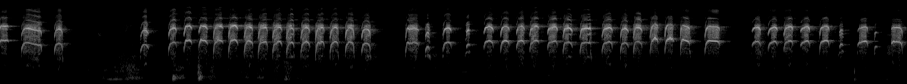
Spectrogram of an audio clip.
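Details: Rapid chirping from a bird inside a kitchen in Tseminyu, Kohima, delivered in dense runs of bright clipped notes with short silent breaks.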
